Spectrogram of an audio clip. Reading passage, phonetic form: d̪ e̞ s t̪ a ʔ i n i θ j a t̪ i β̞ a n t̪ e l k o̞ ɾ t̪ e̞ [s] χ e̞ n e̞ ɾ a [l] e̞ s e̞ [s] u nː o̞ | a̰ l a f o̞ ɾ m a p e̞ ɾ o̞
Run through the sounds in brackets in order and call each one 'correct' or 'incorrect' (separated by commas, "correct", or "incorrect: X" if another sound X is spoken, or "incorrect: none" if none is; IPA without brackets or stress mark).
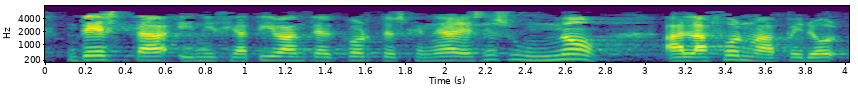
correct, correct, correct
